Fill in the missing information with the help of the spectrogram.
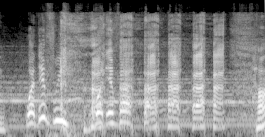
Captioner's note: Coiny laughs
